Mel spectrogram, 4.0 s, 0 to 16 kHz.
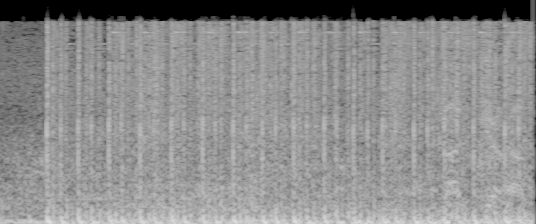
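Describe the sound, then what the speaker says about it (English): A Tommy gun firing in a PS4 shooter, a long rapid burst of loud automatic shots in a steady rattling rhythm, continuing almost without pause after a brief quiet start. "Tommy gun."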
